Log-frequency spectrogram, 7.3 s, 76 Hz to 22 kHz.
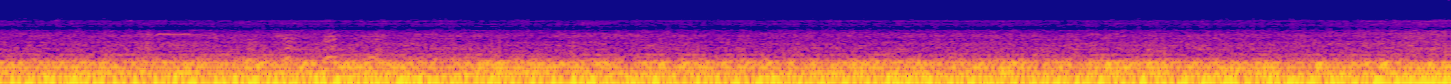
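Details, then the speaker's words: Barn-find Chevrolet C10 shortbed, run after sitting 17 years, with three-inch Flowmaster exhaust: deep, steady V8 rumble, firing even with no misses or knocks, revved a little; normal running. "give it a little sounds pretty good i like flowmasters that's what that is three inch for the floor master yeah i think that sounds pretty damn good"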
